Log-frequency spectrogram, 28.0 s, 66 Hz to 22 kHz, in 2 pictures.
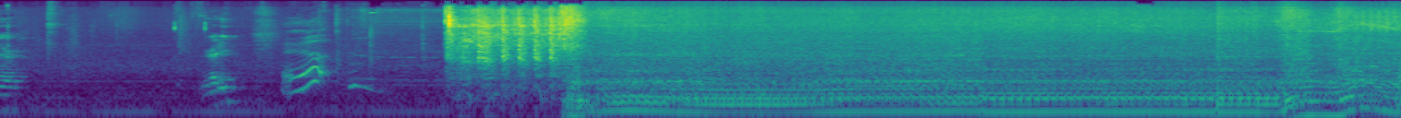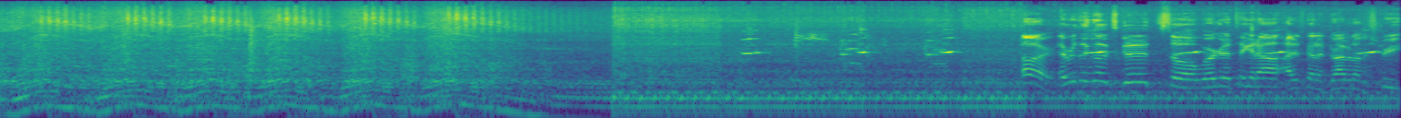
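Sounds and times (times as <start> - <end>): engine starter cranking: 4.5 - 6.0, 20.2 - 28.0
car engine idling and revving: 4.5 - 28.0.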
